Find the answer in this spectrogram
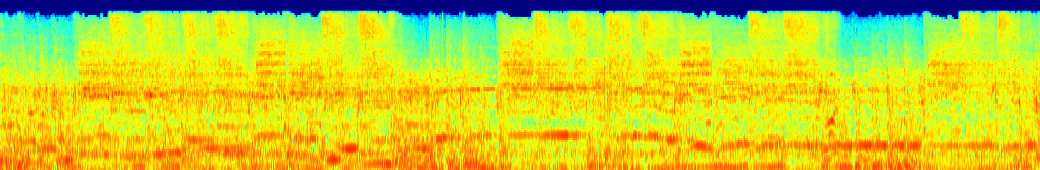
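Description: Loud rock music with a drum kit and cymbals keeping a steady beat under electric guitar playing long held notes.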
